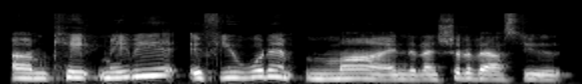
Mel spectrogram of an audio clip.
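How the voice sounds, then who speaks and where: A woman's voice: mid-range voice, expressive, a little slow. A woman moderating a casual meeting as a choir teacher, informal and encouraging in how she talks. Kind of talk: casual online meeting chat.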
